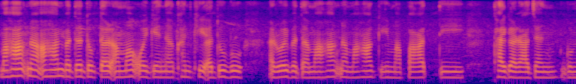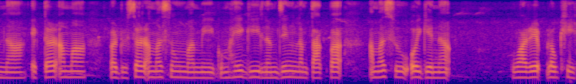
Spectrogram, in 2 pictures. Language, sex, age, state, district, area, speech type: Manipuri, female, 30-45, Manipur, Kangpokpi, urban, read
